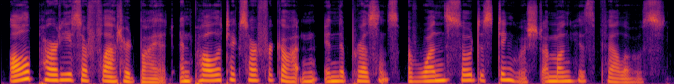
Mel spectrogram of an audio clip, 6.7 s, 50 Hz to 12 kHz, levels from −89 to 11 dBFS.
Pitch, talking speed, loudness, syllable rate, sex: 190 Hz, 180 wpm, -19 LUFS, 5.9 syllables/s, female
